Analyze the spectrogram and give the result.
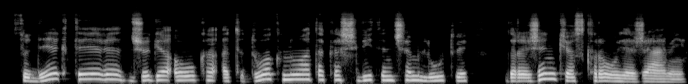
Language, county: Lithuanian, Vilnius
